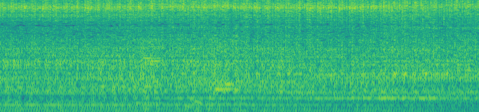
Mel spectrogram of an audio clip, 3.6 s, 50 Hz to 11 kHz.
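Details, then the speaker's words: 1991 Integra at idle: rough idle with an uneven metallic knock at about three a second over a harsh hissy background. Owner suspects he turned the crank too many times during a timing belt change and considers the engine gone; serious internal knock. "Pretty not what it's supposed to sound like. Sounds pretty awful."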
